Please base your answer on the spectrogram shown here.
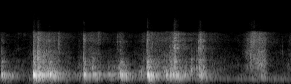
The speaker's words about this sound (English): Just let me slip these bolts.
